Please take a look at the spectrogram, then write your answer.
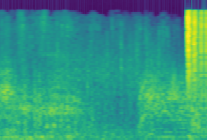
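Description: An airstrike explosion in a video game, a loud, dense, continuous roar and rumble filling the whole moment, with a sharper burst at the close.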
